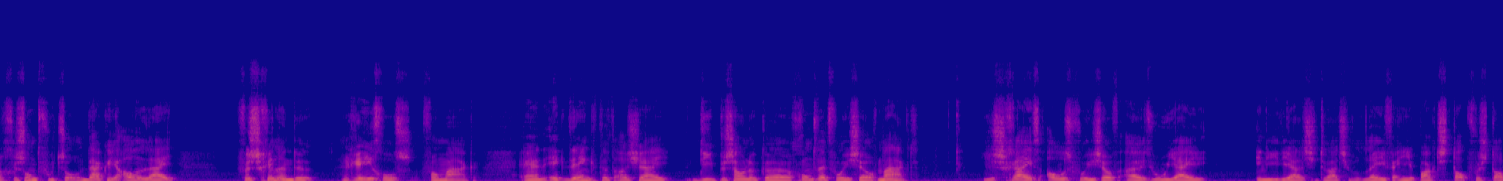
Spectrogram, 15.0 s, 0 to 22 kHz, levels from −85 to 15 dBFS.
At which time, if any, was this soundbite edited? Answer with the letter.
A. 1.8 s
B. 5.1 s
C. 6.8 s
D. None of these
C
